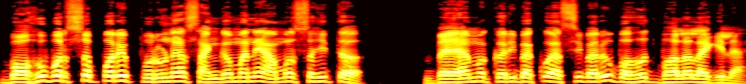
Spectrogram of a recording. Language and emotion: Odia, happy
